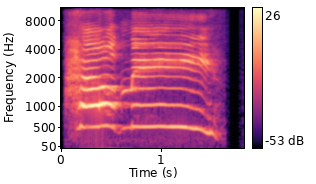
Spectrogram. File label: help meee, civfem; SINDEMO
